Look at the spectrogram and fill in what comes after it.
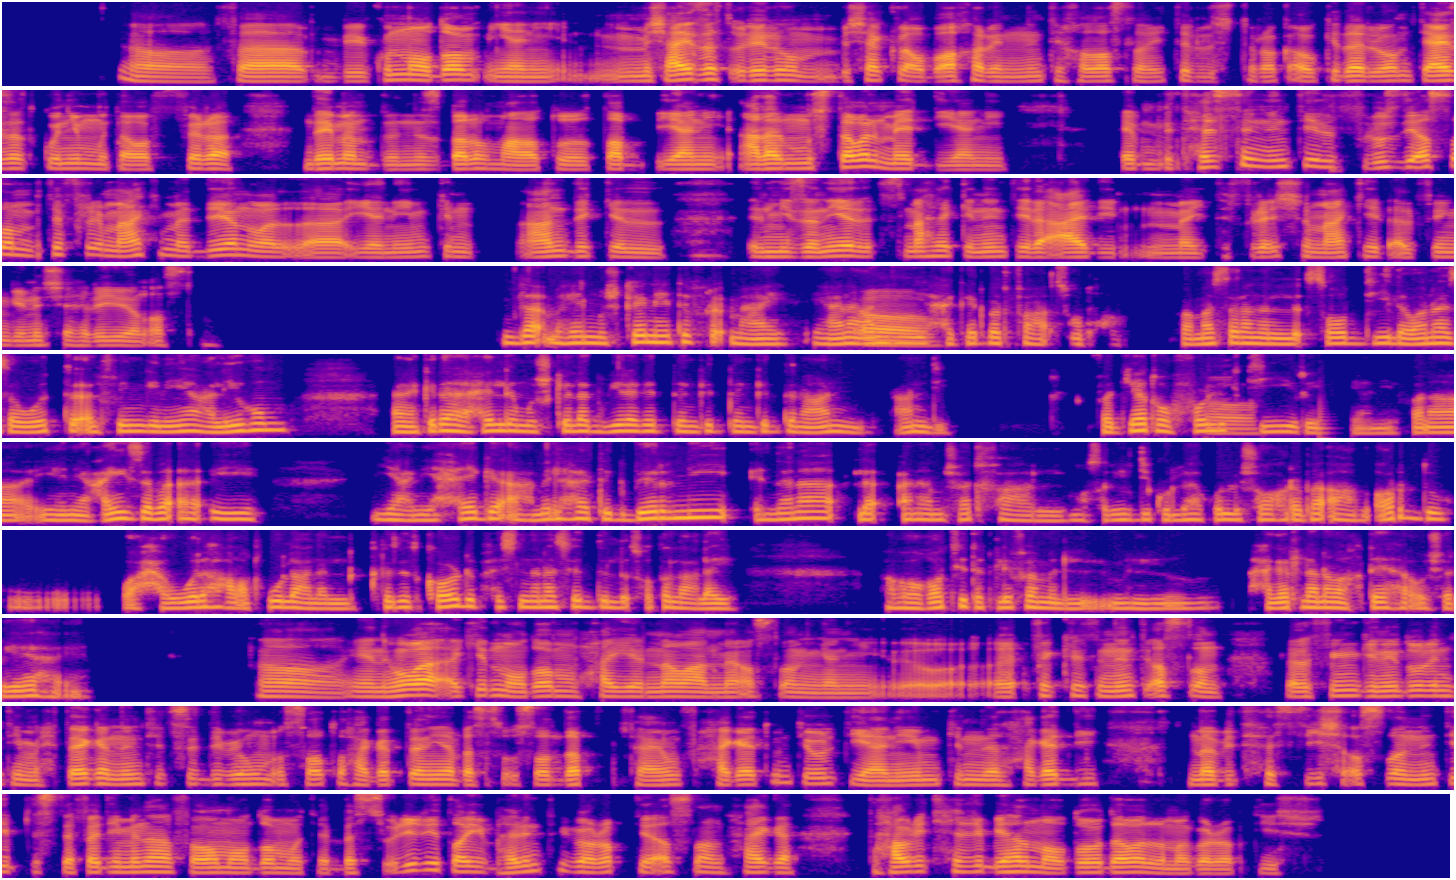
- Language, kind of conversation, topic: Arabic, advice, إزاي أسيطر على الاشتراكات الشهرية الصغيرة اللي بتتراكم وبتسحب من ميزانيتي؟
- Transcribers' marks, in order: other background noise; tapping; in English: "الcredit card"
